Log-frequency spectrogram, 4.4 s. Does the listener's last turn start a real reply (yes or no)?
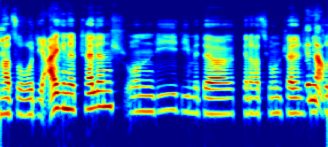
no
